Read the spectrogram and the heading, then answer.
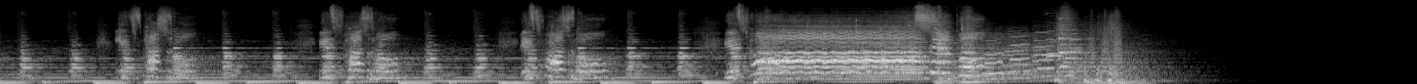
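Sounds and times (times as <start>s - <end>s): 
vocals: 0.9s - 11.3s.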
